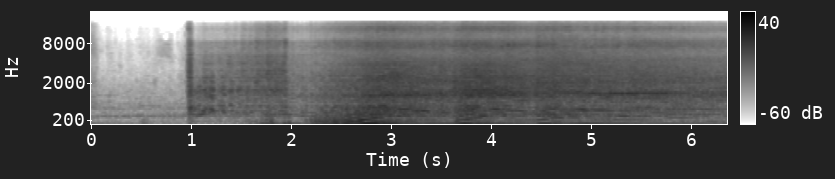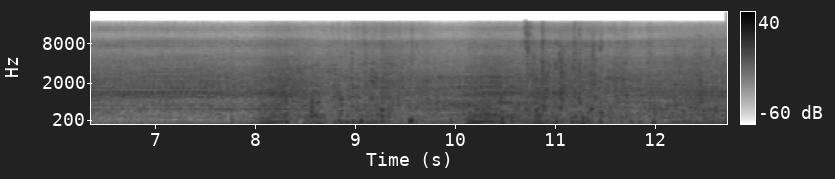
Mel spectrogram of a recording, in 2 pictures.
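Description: A car engine starts and revs hard in repeated surges.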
